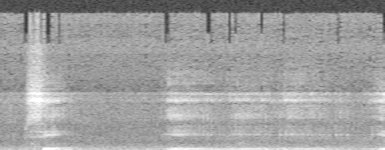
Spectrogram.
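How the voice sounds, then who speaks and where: A man with an Argentine accent, amid audible room echo and noticeable background noise. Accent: Rioplatense Argentine Spanish. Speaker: former addict turned recovery counselor. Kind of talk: personal testimony. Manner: halting, many repetitions and fillers.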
